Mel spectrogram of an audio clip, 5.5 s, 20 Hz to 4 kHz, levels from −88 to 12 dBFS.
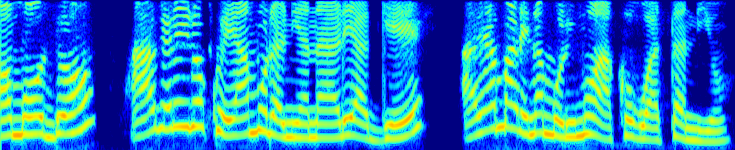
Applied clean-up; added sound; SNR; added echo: neural mask model Resemble Enhance denoiser.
